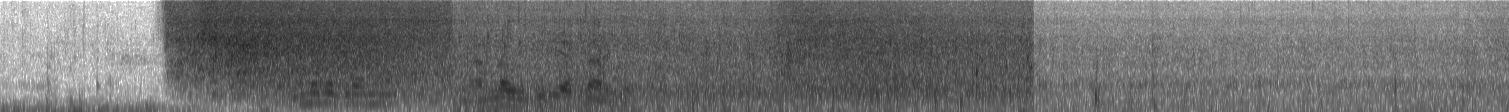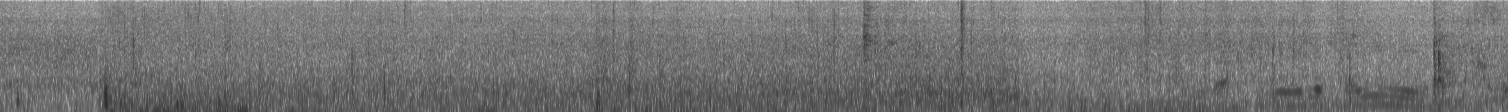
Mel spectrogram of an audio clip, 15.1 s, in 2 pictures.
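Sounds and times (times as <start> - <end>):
small crackles: 0.0 - 15.0
chicken sizzling in oil: 0.8 - 5.3.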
